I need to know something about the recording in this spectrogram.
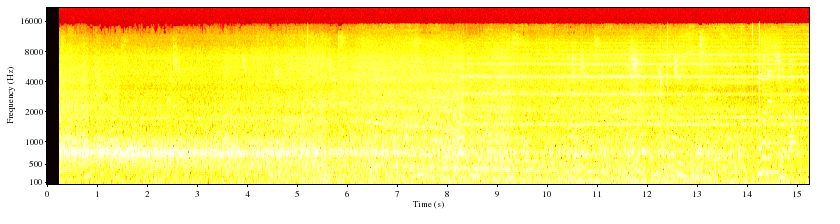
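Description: Hankyu electric train pulling into the platform and slowing to a stop, with steady wheel and running rumble and a motor whine that fades as it slows. From about eight seconds in, thin steady high tones sound as it stands.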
